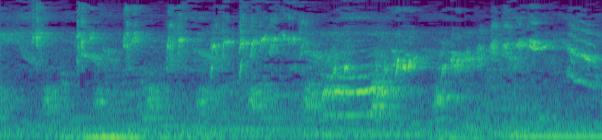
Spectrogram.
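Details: Long-tailed shrike singing energetically and imitating a cat: a dense run of scratchy, chattering high notes with short whistled slides, almost continuous over three seconds, over a low steady hum.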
